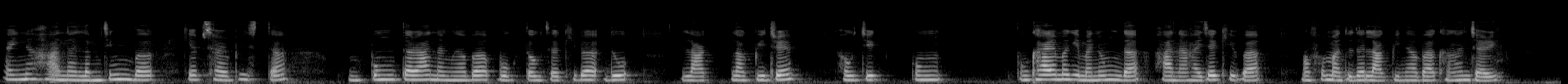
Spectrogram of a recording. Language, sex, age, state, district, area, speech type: Manipuri, female, 18-30, Manipur, Imphal West, rural, spontaneous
